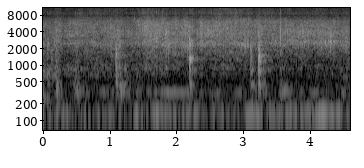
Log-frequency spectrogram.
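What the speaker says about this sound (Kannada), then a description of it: "ಇದು ಹಾಕ್ಕೊಂಡು ಎಲ್ಲ ಫ್ರೈ ಮಾಡ್ಕೊಳ್ಳೋಣ" Cashews, tomatoes and masala frying in a pan for a Punjabi rajma dish, a steady close sizzle running throughout with a few sharp stirring scrapes at intervals.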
